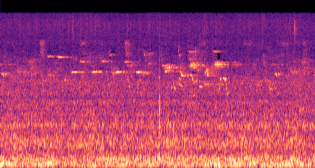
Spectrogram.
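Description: Steady background rumble and hiss with small birds chirping in short high notes throughout, and a faint click about three seconds in.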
